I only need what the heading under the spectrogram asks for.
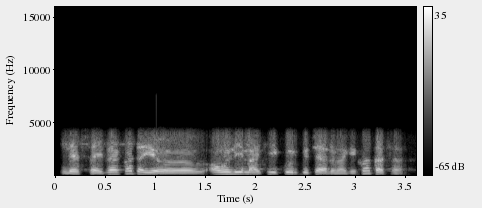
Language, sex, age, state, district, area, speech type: Nepali, male, 18-30, West Bengal, Darjeeling, rural, conversation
